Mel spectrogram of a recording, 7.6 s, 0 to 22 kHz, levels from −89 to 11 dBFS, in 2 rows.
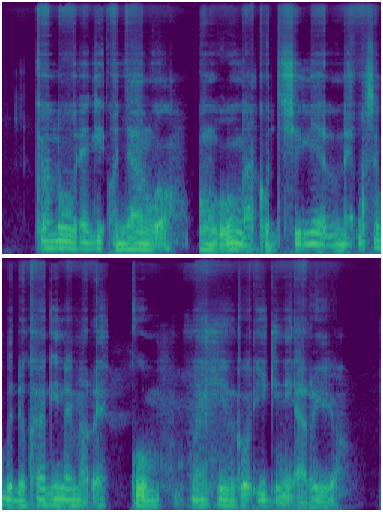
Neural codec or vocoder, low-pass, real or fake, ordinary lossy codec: codec, 44.1 kHz, 2.6 kbps, DAC; none; fake; none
